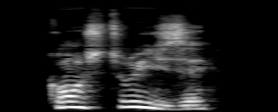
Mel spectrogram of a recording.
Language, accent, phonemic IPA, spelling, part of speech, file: French, Canada, /kɔ̃s.tʁɥi.zɛ/, construisait, verb, LL-Q150 (fra)-construisait.wav
- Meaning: third-person singular imperfect indicative of construire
